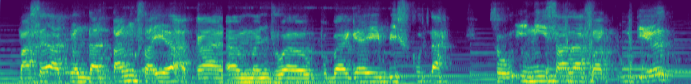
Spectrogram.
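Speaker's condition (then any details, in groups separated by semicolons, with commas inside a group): Cerebral palsy; from birth, one arm and leg weak, cannot walk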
